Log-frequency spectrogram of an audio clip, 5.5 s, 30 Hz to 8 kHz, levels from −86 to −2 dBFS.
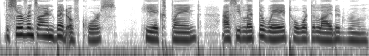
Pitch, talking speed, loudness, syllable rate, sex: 175 Hz, 195 wpm, -18 LUFS, 5.3 syllables/s, female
